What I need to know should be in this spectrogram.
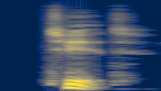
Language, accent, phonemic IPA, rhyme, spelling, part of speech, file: English, Australia, /tɪt/, -ɪt, tit, noun / verb, En-au-tit.ogg
- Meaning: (noun) 1. A person's breast or nipple 2. An animal's teat or udder 3. An idiot; a fool 4. A police officer; a "tithead" 5. A light blow or hit (now usually in the phrase tit for tat)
